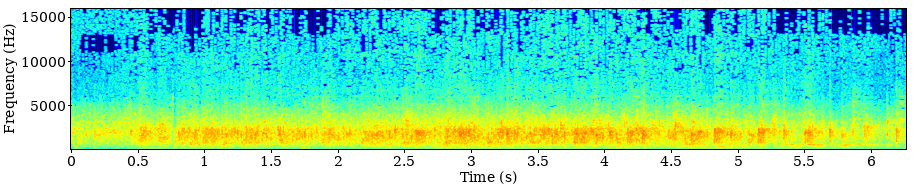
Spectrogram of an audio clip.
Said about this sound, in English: Give him a clap.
